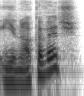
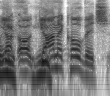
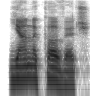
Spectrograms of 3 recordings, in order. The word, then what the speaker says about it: Yanukovych: not violent vosh the the inokovich yeah no yanukovych say it right yanukovych he fled on his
